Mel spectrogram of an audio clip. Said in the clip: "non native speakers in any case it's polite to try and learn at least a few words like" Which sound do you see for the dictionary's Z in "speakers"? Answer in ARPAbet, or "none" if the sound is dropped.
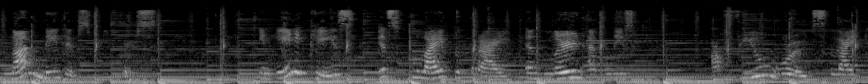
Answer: S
